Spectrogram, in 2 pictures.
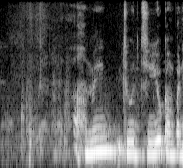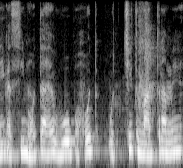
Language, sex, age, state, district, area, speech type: Hindi, male, 18-30, Uttar Pradesh, Varanasi, rural, spontaneous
